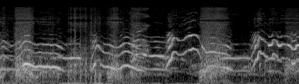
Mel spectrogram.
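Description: A dog, caught by a wolf in a forest, yelps and whines frantically in pain and fear in high, wavering cries, a continuous run of distressed squeals and whimpers, with no speech.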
